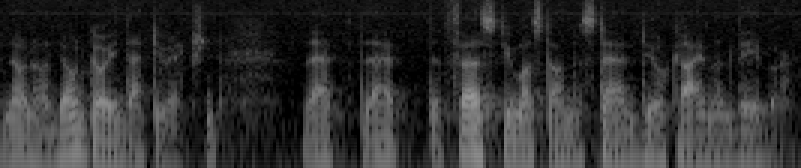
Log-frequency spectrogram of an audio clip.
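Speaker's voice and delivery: normal talking voice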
